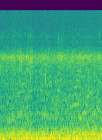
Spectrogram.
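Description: Wind buffeting the microphone, a steady low rumble, with faint distant voices.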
